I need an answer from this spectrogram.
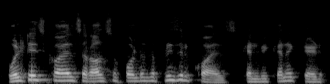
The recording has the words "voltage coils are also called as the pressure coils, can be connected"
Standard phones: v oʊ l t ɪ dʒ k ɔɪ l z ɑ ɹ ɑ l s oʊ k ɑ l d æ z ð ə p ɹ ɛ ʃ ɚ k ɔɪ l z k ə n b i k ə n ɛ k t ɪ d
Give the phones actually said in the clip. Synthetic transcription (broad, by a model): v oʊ l t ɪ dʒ k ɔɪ l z ɑ ɹ ɑ l s oʊ k ɑ l d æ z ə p ɹ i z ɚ k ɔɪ l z k ə n b i k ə n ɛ k t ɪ d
